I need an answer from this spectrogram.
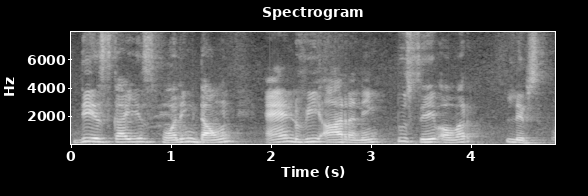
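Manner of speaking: slow, steady reread in one flow; slow repeat read. Shown as a demonstration. Teacher rereading slowly for students to follow. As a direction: say it again slowly for repetition. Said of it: "एक बार फिर से बोलेंगे".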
